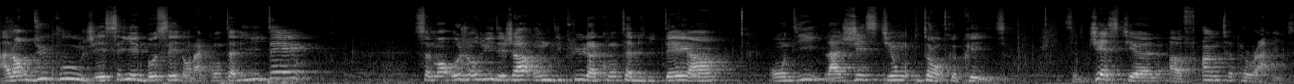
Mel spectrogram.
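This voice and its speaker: A man speaks at a very slow pace with long, frequent pauses, his pitch high with ordinary variation. Audible room echo and noticeable background noise come through. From France, Lyon. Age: 20s. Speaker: comedian. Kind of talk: stand-up. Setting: stage with audience.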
